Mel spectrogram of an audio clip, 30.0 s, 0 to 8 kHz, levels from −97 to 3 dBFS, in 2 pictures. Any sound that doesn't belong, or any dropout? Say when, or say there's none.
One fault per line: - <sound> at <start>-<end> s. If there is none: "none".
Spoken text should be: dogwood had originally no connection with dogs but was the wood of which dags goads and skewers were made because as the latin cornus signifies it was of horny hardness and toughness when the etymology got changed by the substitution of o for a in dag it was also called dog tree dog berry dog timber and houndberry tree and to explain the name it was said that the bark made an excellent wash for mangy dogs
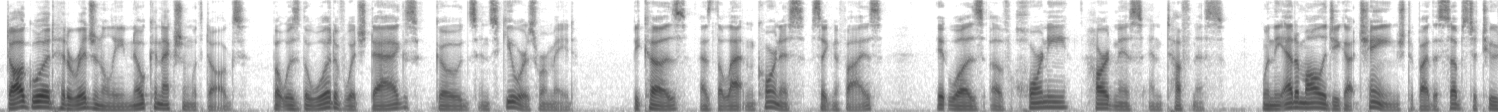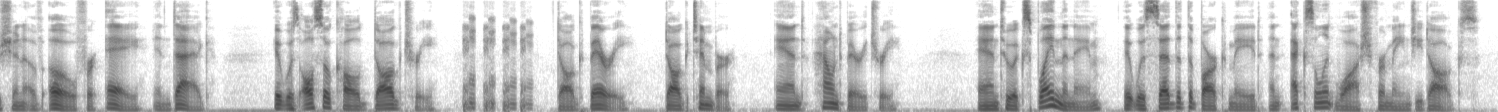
- laugh at 19.6-20.3 s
